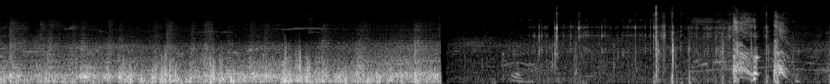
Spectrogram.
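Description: A passenger train pulling into Dhoraji station, rumbling and clattering loudly over the rails for several seconds before cutting to quieter platform sounds with scattered knocks and a cough.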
